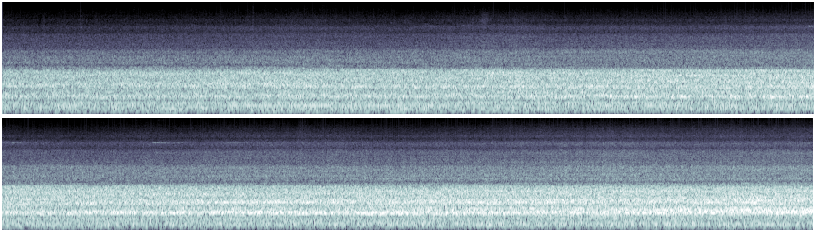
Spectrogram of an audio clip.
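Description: Train running on the line with a steady noise that grows gradually louder as it draws nearer.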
